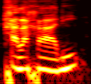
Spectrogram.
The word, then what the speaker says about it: Kalahari: How do you say it? – Kalahari. – Kalahari. – Not Kalahari.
